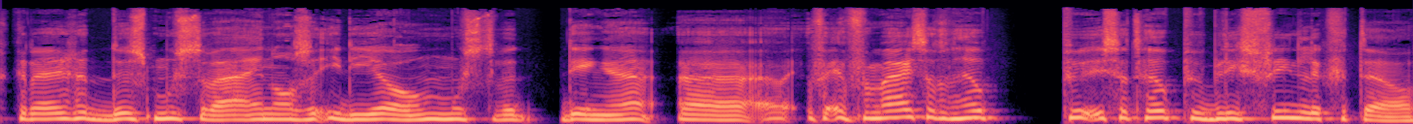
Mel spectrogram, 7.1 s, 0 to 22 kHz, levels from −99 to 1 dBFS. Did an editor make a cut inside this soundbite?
no; 0 cuts

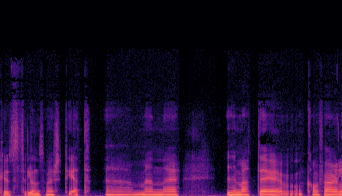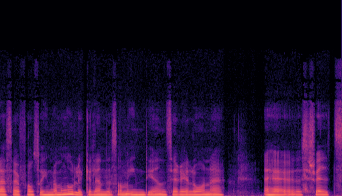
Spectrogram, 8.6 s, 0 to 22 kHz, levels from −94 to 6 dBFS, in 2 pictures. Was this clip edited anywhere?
no; 0 cuts

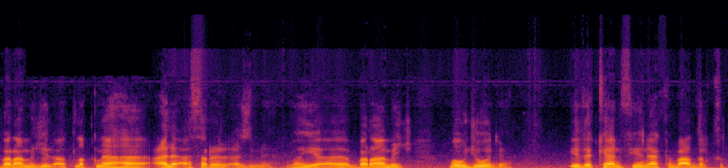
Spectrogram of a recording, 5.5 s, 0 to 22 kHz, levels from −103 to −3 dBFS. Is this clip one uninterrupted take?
yes; 0 cuts

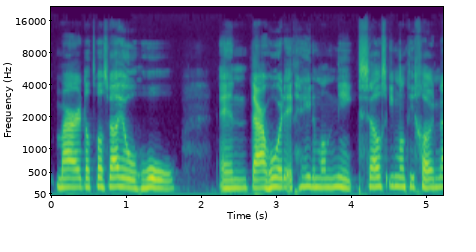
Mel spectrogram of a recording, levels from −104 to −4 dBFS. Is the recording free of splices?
no; 1 cut; at 3.2 s

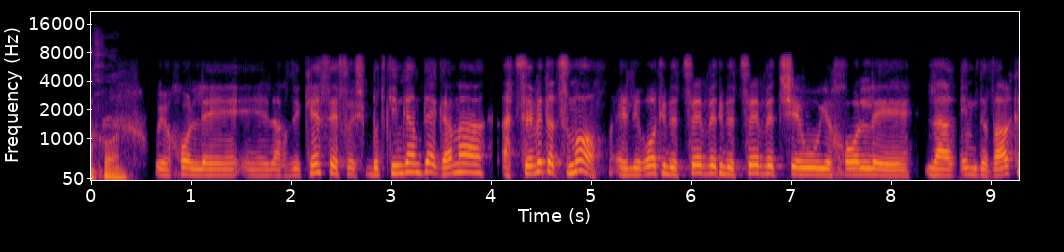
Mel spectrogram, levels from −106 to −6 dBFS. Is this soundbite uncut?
no; 3 cuts; at 4.0 s, 6.3 s, 8.3 s

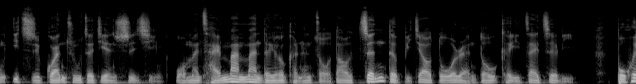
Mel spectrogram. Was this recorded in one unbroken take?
no; 1 cut; at 1.7 s

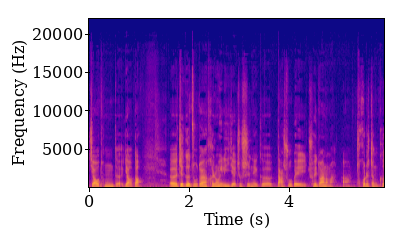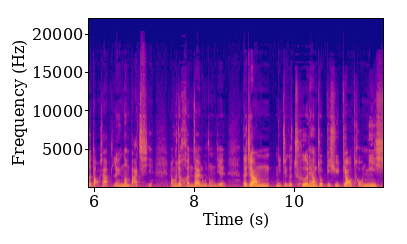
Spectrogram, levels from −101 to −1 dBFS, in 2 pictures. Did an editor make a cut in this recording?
no; 0 cuts

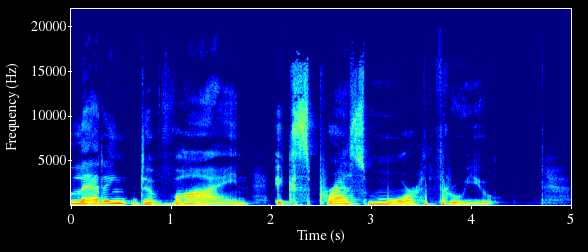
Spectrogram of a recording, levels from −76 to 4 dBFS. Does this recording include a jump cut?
no; 0 cuts

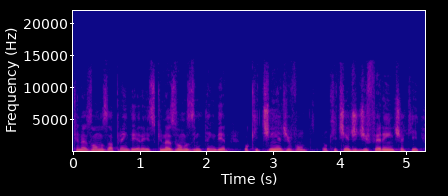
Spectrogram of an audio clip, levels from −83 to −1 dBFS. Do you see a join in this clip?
no; 0 cuts

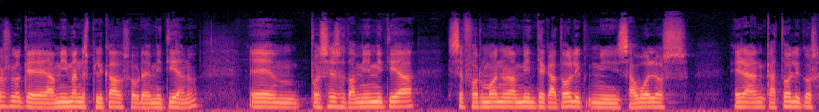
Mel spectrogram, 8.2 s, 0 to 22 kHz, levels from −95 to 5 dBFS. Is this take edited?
yes; 1 cut; at 5.8 s

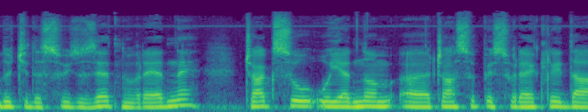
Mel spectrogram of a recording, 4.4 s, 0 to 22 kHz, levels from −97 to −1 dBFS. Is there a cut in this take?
no; 0 cuts

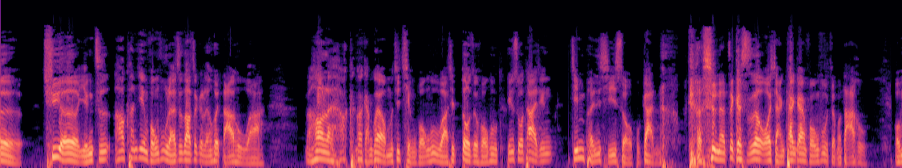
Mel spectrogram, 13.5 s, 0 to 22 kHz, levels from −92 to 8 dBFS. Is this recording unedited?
yes; 0 cuts

